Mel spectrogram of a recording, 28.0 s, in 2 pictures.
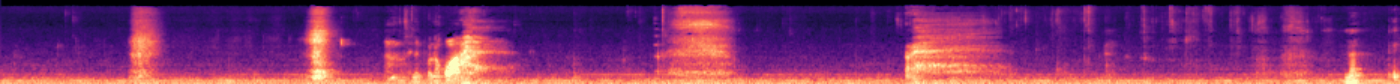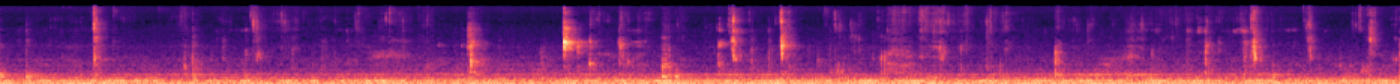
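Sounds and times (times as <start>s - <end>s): steady low hum: 0.0s - 28.0s
person chewing crunchy chicken: 10.0s - 13.4s, 14.3s - 18.9s, 19.6s - 28.0s.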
